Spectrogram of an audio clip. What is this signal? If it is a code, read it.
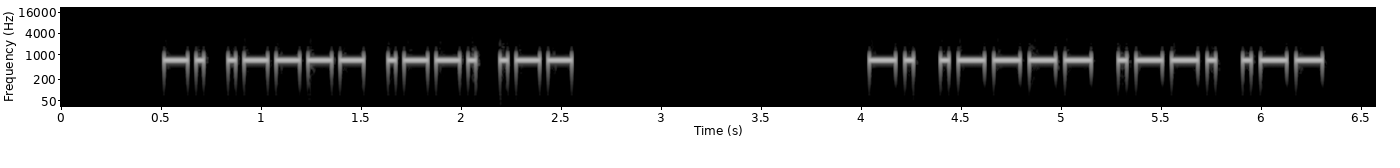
Morse code, heard as a keyed tone, about 29 wpm, 700 Hz. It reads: N1PW N1PW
